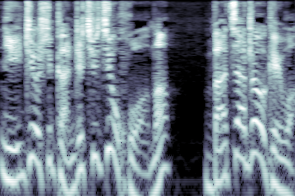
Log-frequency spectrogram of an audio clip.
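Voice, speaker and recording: Doing a gruff, put-on character voice, a man speaks at a moderate pace with a high pitch and very wide pitch swings, captured in a very clean recording with a silent background. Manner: brusque, scolding.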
